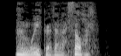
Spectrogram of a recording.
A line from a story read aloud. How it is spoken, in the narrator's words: he mumbled, clutching his side in pain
